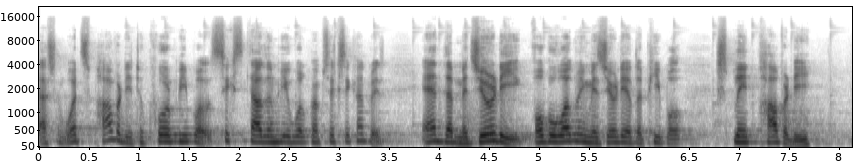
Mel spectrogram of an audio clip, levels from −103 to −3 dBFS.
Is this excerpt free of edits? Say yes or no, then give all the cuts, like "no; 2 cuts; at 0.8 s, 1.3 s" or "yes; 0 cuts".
yes; 0 cuts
